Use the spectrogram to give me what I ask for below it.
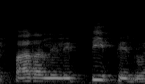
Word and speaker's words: paralelepípedo: Então esse pi é mais forte, paralelepípedo.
